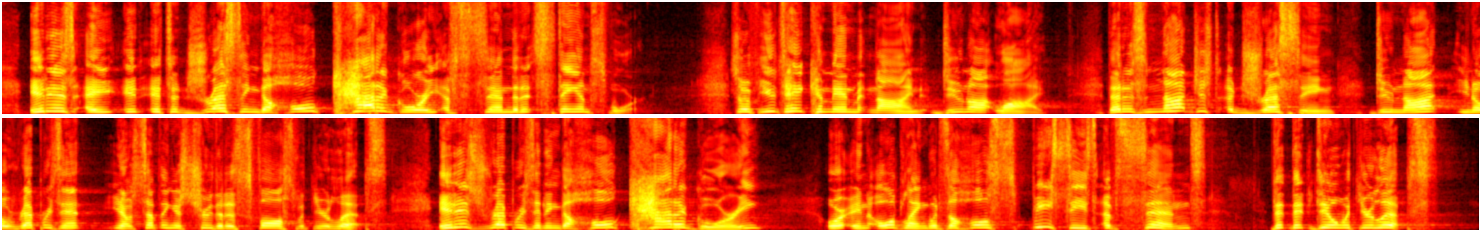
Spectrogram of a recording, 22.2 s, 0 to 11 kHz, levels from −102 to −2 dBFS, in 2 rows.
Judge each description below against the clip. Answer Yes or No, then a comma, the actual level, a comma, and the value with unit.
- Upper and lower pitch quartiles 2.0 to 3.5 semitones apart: Yes, average, 2.8 semitones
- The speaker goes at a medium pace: Yes, average, 180 wpm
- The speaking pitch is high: Yes, very high, 250 Hz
